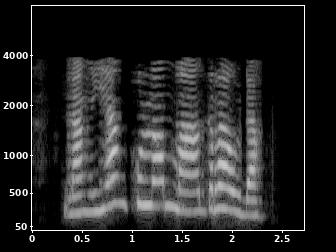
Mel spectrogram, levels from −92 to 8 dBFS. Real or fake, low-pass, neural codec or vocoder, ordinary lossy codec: fake; 7.2 kHz; codec, 16 kHz, 8 kbps, FreqCodec, larger model; AAC, 16 kbps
